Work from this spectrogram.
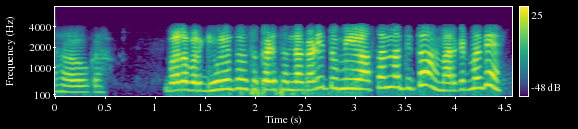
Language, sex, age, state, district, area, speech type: Marathi, female, 18-30, Maharashtra, Washim, rural, conversation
